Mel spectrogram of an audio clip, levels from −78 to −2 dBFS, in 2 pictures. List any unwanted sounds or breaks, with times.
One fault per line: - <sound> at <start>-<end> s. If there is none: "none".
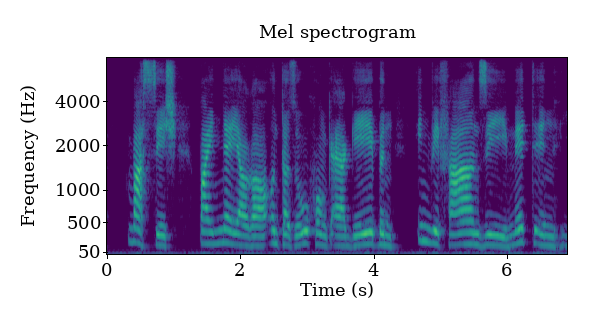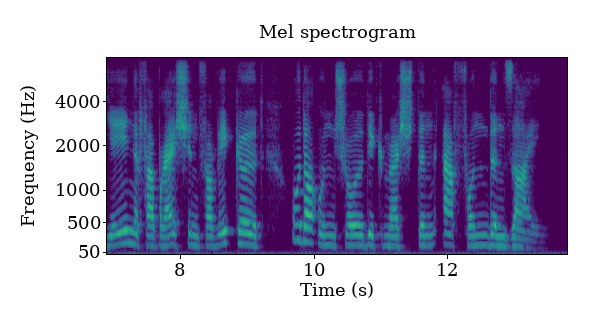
none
